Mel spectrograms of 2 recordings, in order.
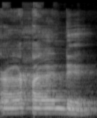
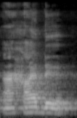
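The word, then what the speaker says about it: أحد: Fayaumaidin laa yuadzibu adzabahu ahad. Dalnya disukunkan. Ketika dalnya disukunkan terjadi hukum tajwid yang namanya qol qalqalah. Pantulkan cara bacanya ahad.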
